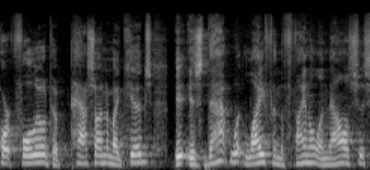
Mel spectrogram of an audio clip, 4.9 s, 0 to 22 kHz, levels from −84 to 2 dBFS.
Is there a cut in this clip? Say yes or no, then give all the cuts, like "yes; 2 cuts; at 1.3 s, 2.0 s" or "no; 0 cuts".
yes; 1 cut; at 2.2 s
